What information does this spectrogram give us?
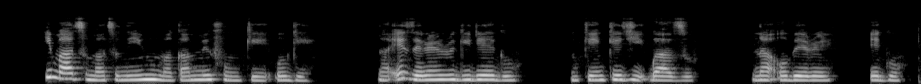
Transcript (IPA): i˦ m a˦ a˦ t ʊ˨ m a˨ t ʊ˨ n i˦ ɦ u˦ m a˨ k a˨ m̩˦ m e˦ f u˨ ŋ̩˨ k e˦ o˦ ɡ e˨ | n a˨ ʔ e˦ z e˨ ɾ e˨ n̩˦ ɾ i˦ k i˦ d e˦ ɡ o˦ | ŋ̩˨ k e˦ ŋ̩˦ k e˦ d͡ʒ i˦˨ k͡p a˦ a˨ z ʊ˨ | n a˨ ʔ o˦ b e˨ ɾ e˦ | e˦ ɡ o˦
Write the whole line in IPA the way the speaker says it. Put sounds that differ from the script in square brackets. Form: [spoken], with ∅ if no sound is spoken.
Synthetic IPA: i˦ m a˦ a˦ t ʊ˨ m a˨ t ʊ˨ n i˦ ɦ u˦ m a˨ k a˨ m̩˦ m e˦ f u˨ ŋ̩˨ k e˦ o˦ ɡ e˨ | n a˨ ʔ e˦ z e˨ ɾ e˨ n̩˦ ɾ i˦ [ɡ] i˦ d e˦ ɡ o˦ | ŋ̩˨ k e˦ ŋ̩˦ k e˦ d͡ʒ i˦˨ k͡p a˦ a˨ z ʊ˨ | n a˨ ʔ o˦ b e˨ ɾ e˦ | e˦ ɡ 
